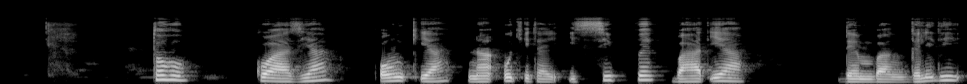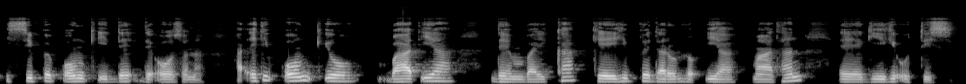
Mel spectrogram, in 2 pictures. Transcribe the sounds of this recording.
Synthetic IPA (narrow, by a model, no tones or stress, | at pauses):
t̪ɔɦɔ | kʊaːzɪjaː | pʼɔŋkʼːɪjaːnaːʔʊt͡ʃʼːɪt̪ɐjɪsːɪpːɛbaːt̪ʼɪja | d̪ɛmbɐnɡɛlɪd̪ɪːsːɪpːɛpʼɔŋkʼːiːd̪ːɛd̪ɛʔo̞ːsɔnɐ | hɐ̰ʔɛt̪ɪpʼɔŋkʼːɪjɔ | baːt̪ʼɪjaː | d̪ɛmbɐjkːɐke̞ːhɪpːɛd̪ɐɾɔlɔʔɪjamaːt̪ɐn | ɡiːɡɪʔʊ̰t̪ːis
